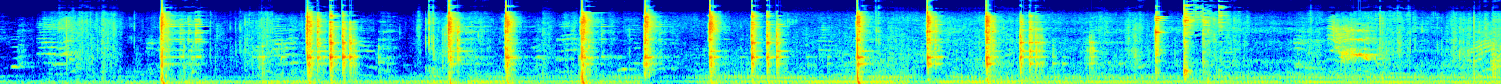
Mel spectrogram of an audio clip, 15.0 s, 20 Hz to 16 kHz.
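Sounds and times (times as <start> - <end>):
hammer striking steel on anvil: 4.4 - 11.0, 11.6 - 12.3.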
